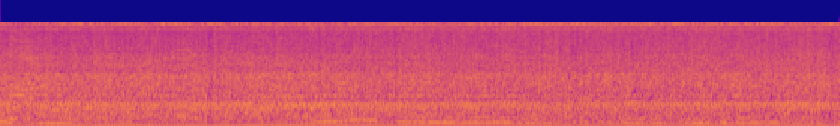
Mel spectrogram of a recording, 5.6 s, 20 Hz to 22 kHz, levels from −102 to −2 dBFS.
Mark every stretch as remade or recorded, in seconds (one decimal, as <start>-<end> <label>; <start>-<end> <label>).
0.0-5.6 recorded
